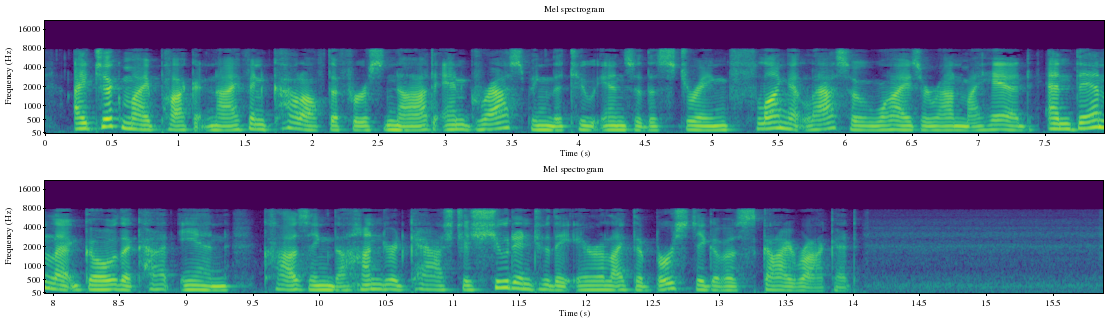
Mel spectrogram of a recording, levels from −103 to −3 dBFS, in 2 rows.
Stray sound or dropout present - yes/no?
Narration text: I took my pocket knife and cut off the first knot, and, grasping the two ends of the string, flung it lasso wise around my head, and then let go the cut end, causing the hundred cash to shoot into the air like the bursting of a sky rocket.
no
